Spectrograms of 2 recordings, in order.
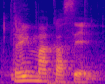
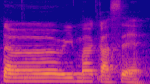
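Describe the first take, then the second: First: It is said quickly, the first syllable blended. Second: It is said slowly, each syllable clear.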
